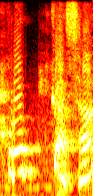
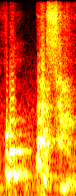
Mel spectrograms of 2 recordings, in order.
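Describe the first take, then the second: First: প্রত্যাশা higher, said "prot-ta-sha"; doubled t. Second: Said in the usual way. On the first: Shown as a demonstration. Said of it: "তদ্বিত্ত উচ্চারণ হবে". (প্রত্যাশা "প্রোত্-তাশা" উচ্চারণ) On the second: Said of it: "উচ্চারণ হবে".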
